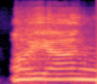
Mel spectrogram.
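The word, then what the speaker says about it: Ouyang: head but um what was the inspiration for woo yang is that how you say it oh yeah oh yeah oh young the general yeah um yeah he has no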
